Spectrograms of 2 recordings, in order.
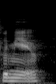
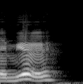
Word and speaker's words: Lemieux: And then I came to Mario's last name, and I had to stop again to check how to pronounce Lemieux, because the 16-year-old in me that learned French wanted to go with Lemieux, but any time I read the name, I pronounce it differently in my head.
